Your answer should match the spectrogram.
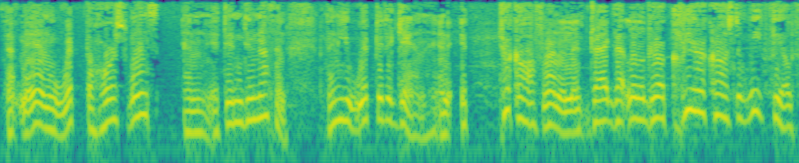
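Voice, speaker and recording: An actor playing a haunted, obsessive diner worker in a radio drama, with folksy, plain-spoken rural speech and hesitant, repetitive, intense storytelling. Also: male voice, medium pitch, animated, measured pace, natural voice. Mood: agitated, anguished. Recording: dull, noisy 1980s radio recording.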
